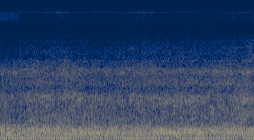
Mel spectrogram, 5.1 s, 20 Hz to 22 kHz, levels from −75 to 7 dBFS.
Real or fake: fake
